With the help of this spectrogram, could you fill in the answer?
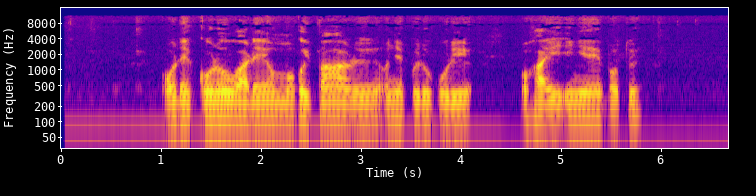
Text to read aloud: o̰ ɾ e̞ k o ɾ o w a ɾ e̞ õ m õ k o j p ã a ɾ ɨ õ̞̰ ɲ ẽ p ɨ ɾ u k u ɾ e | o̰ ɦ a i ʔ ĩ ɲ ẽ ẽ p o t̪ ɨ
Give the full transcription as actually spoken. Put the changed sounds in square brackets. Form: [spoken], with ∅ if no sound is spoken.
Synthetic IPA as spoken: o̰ ɾ e̞ k o ɾ o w a ɾ e̞ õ m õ k o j p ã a ɾ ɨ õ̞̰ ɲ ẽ p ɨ ɾ u k u ɾ [i] | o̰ ɦ a i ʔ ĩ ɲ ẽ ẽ p o t̪ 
